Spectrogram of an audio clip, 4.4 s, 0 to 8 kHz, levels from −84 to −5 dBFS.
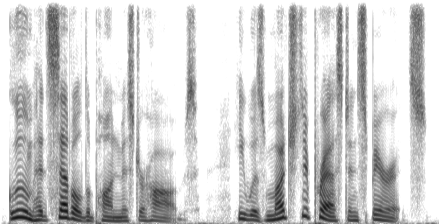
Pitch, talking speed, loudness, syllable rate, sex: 165 Hz, 165 wpm, -20 LUFS, 4.4 syllables/s, female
